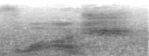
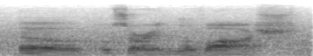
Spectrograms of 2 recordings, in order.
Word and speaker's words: lavash: and constantly arguing with this Islamic Vlash. Lavash. That's how it's pronounced.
